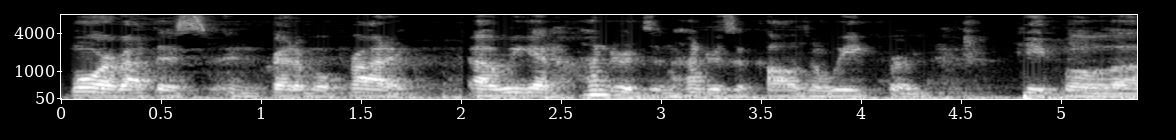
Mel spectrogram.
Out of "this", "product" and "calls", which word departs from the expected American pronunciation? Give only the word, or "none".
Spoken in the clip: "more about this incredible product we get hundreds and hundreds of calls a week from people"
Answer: none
